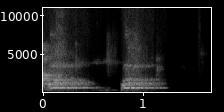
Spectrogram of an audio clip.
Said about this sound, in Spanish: Ya tus perros dicen, no, a esos no vamos a ir a ver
